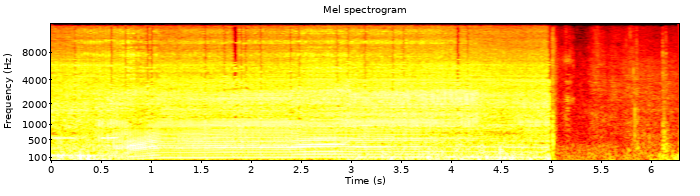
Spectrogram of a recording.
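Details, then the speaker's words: TaoTao scooter fitted with a cone air filter instead of the stock airbox: raspy, hollow buzz climbing with revs then cutting off, intake far louder, sounding like a bad exhaust; stock filter refitted. "I didn't really like the way that sound it it just sounds like it's got a bad exhaust with this thing"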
